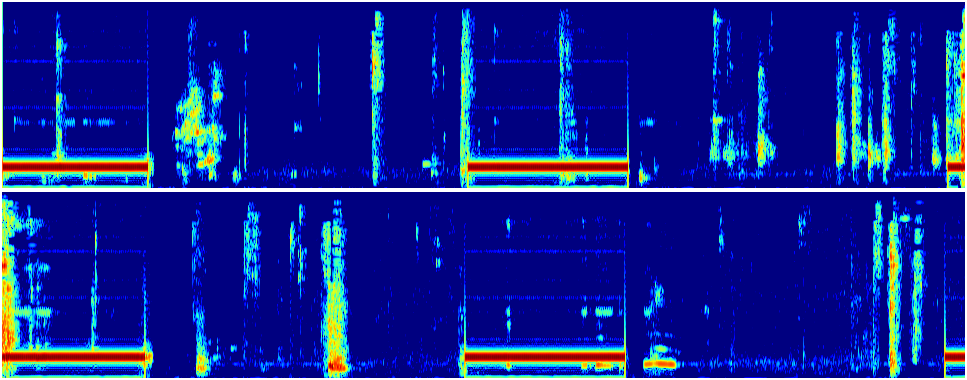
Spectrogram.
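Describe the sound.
Telephone ringing tone while a call is placed: four long, steady mid-pitched tones repeat at even intervals, with faint scattered noises and a little voice activity in the pauses between them.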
